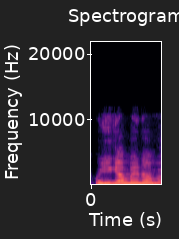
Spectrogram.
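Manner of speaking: suspicious surprise. Retold or imitated. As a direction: sound caught off guard. Imitated guy's suspicious reply.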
